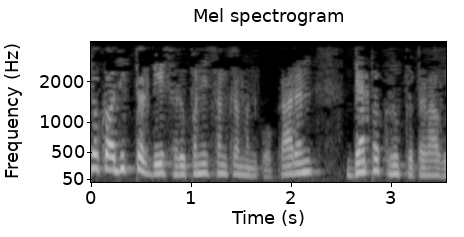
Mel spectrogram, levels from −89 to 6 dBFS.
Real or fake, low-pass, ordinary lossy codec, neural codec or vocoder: real; 3.6 kHz; none; none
